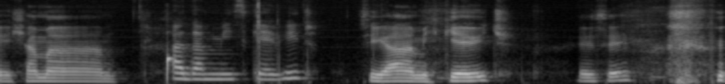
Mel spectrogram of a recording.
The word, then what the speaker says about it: Mickiewicz: Sí, Mickiewicz, ese, Mickiewicz, o no lo pronuncien como yo, que es muy interesante por si quieren leerlos, así se llama.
